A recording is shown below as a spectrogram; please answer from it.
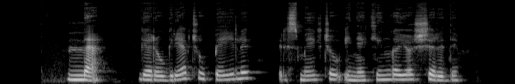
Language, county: Lithuanian, Vilnius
